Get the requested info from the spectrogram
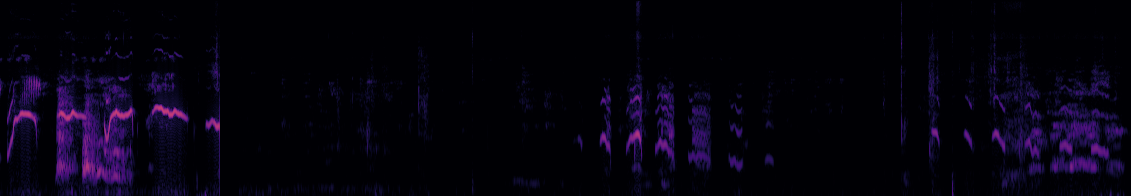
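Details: Dog giving a few loud, high, wavering whines at the start, followed by faint, short yips and whimpers scattered through long quiet stretches.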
